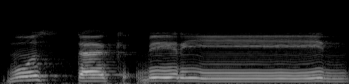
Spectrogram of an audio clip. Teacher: Ra di sini dibaca nipis. Mustakbirin gitu Jangan baca dengan tebal.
